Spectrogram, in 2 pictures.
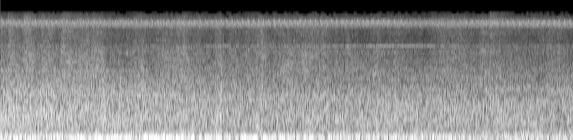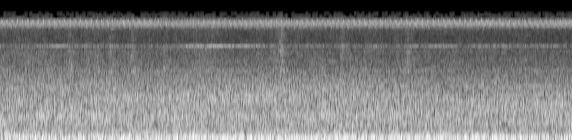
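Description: NYSW train moving off from the crossing: a steady low rumble of the train that slowly fades.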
